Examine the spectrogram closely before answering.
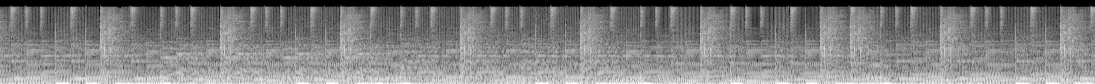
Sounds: music

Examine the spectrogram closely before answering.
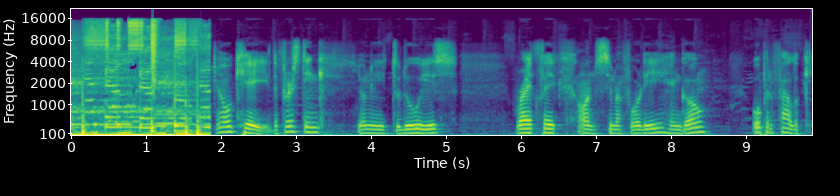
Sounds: music
speech

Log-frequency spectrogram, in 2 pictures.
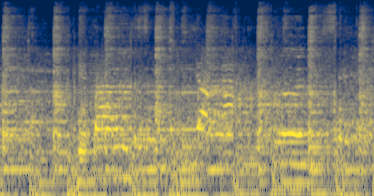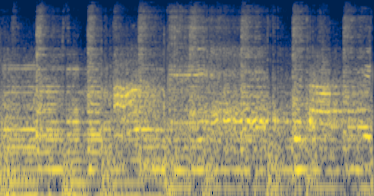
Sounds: music

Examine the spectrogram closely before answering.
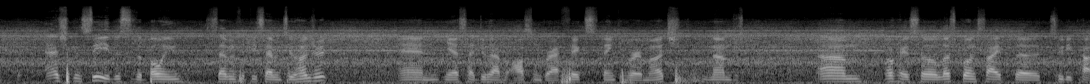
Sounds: speech
aircraft

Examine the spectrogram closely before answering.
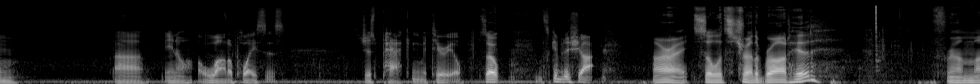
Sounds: speech
outside, rural or natural

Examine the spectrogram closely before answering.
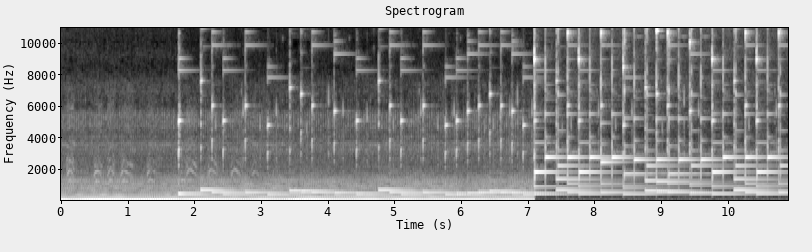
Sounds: music

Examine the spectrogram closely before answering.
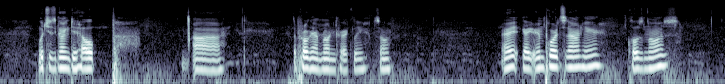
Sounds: speech

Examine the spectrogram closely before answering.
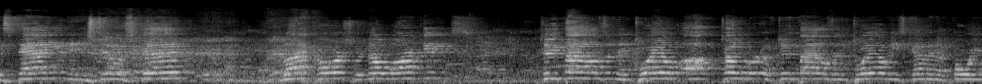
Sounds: speech

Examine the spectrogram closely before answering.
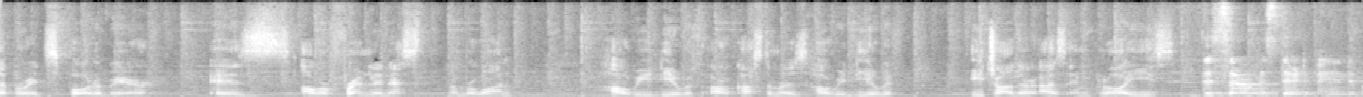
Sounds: music
speech

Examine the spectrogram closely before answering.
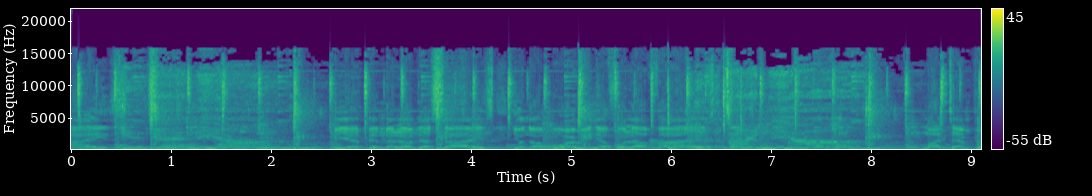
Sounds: music

